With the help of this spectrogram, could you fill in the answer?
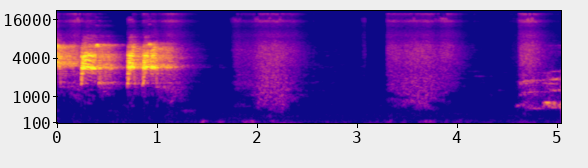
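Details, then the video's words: Kala teetar, the black francolin, opens with two quick harsh grating bursts of buzzy notes, then soft rushing hiss pulses at intervals of about a second. "کالا تیتر کی آواز"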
